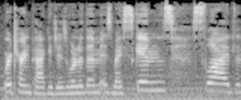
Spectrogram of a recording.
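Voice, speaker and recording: A woman speaks at a high pitch with ordinary pitch variation, her sound dry with no echo, amid noticeable background noise. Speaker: vlogger. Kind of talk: casual vlog chat. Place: car. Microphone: phone near.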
